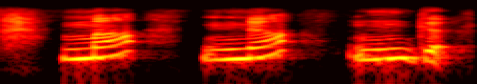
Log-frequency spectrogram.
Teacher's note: Nasals, air flows through the nose instead of mouth, m, n, ng. Next, lateral, air flows around the slides of the tongue, l.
